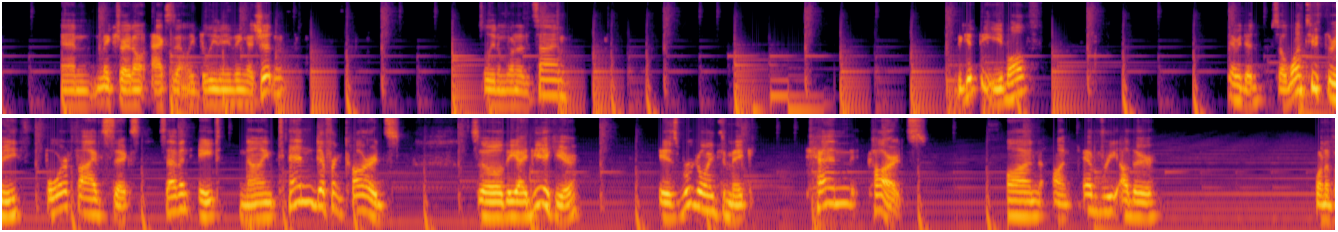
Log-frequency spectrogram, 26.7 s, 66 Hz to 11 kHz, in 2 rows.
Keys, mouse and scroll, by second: 0.4 click, 0.7 click, 1.3 click, 1.7 click, 2.2 click, 2.7 click, 3.2 click, 3.8 click, 4.3 click, 4.7 click, 5.2 click, 7.3 click, 7.9 click, 8.7 click, 9.2 click, 9.5 click, 10.0 click, 16.9 alt+drag, 17.3-18.3 typing, 18.3 shift+click, 19.6-22.7 typing, 25.0-26.6 typing.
